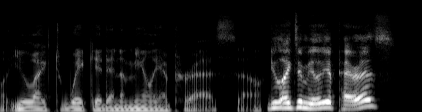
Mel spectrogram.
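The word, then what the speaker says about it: Pérez: say anything about Emilia Perez. I think I put the emphasis on the first syllable because it has the accent mark. My wife said that was correct, and she speaks Spanish for a living.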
